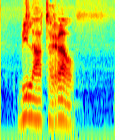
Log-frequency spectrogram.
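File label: "bilateraal", Dutch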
